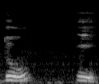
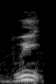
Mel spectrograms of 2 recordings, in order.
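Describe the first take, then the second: First: The two parts are said separately with a break. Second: The two parts are blended into one syllable.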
